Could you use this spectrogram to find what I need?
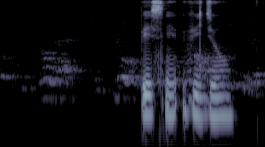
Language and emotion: Russian, neutral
